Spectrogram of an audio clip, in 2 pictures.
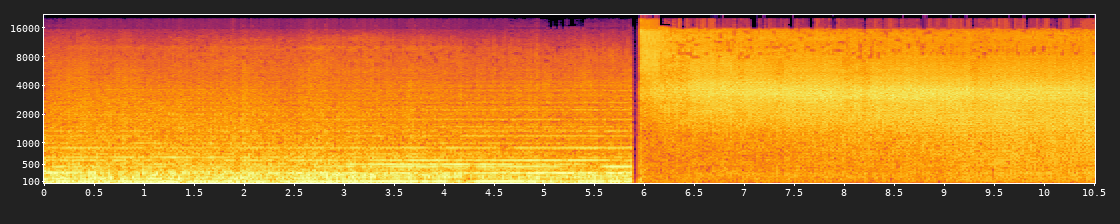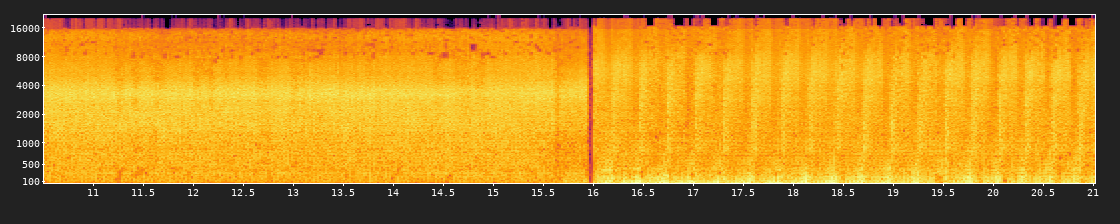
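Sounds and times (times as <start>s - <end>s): loud steady hissing: 6.0s - 21.0s.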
